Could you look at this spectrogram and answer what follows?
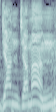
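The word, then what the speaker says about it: Can Yaman: Acá la Mafis dice que el desmadre que se armó con el turco Cam Yaman, pronunciado bien Yam Yaman, se escribe así, pero se pronuncia, es una cosa turca.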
